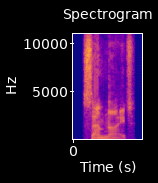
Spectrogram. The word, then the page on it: Samnite: British English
